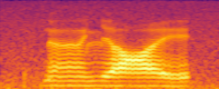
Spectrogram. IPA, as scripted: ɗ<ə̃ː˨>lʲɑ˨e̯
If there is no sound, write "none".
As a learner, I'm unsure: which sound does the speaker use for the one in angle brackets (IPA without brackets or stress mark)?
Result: ə̃ː˨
